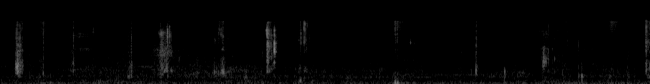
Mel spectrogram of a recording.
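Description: Close-up chewing of a mouthful of rice and curry: a string of irregular wet mouth clicks and smacks, about one or two a second.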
